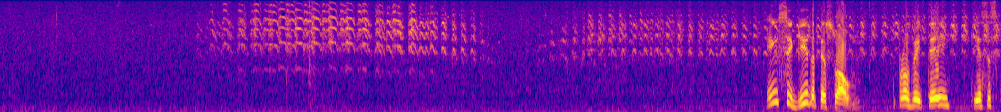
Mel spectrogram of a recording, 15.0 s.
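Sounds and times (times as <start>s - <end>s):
bird harsh repeated calls: 3.0s - 15.0s.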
